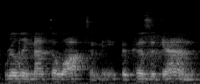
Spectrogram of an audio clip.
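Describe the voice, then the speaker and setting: A man's voice: medium pitch, fast, far from the mic. Male interview guest, reflective and sincere, chatting from a little way off the mic in an echoey room. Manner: earnest, reflective. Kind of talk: conversational interview.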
